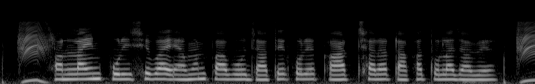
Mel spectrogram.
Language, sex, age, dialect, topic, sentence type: Bengali, female, 25-30, Northern/Varendri, banking, statement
